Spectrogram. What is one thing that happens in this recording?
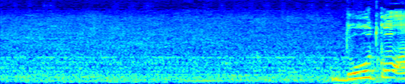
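A spatula stirs liquid in a pan.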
